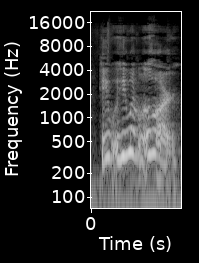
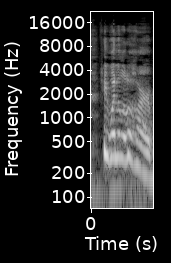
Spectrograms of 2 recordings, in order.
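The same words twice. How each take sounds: First: High and giggly, "went" lifted; amused disbelief, pitched up; amused laugh. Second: High, laughing and louder on "He went a little hard". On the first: Joking to viewers about God's answer, laughing. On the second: Repeating the joke to viewers, laughing harder. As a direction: still cracking up, pushing it out. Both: Real, not acted.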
